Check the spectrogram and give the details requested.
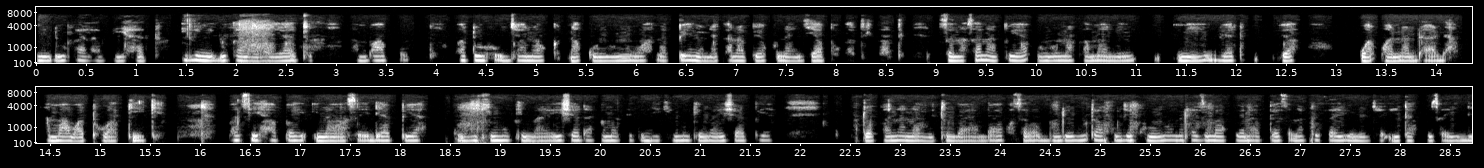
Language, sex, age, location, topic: Swahili, female, 18-24, Kisumu, finance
